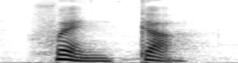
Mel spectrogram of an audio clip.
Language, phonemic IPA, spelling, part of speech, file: Swedish, /²ɧɛŋka/, skänka, verb, Sv-skänka.ogg
- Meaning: to give, to donate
